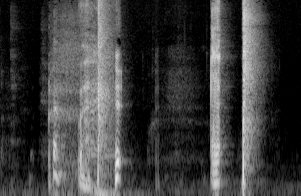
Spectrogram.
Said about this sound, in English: Sorry, did I clap late?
